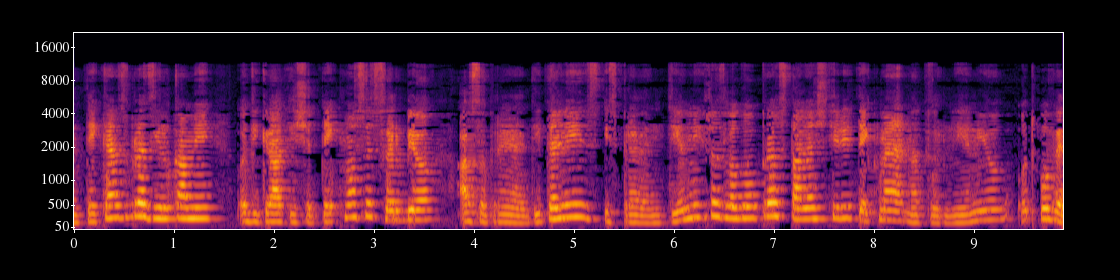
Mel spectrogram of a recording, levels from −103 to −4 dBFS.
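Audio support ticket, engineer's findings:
HE-AAC compression, throughout. Speech treble sounds synthetic: s sounds gritty and lispy, upper harmonics misaligned with the body of the voice. Likely a low-bitrate HE-AAC stream, heavy damage consistent with roughly 12 kbps; band replication rebuilds the top from copied lower bands, nothing above 11.5 kHz.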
